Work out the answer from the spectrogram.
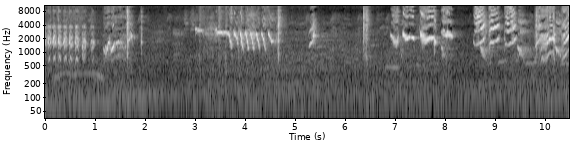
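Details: Lyrebird mimicking sounds, including the human voice: a rapid, varied run of squawks, harsh buzzy bursts, sharp clicks and rising whistled notes in uneven bursts, with laughter.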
